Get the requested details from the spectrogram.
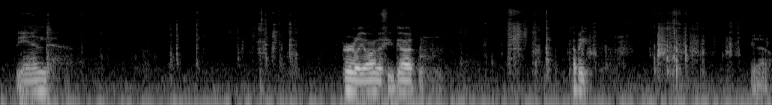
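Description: Paper pages rustle as a booklet is flipped through.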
